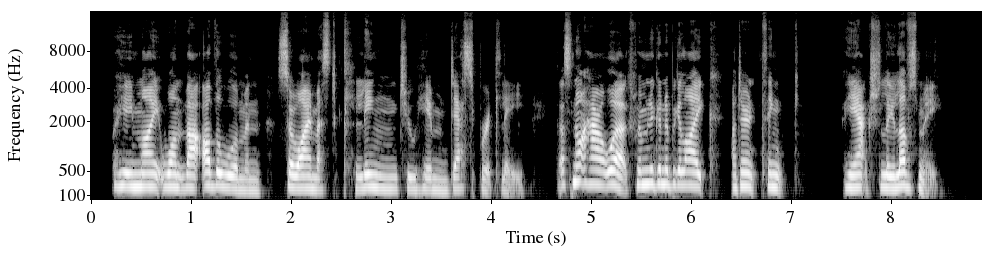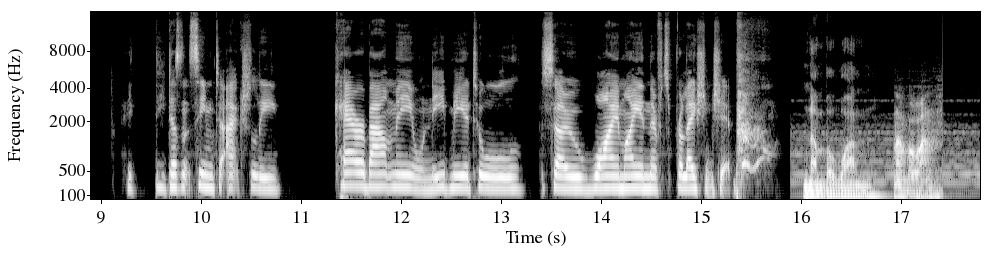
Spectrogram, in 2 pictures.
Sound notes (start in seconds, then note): 15.3 chuckles; 16.1 AI Voice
